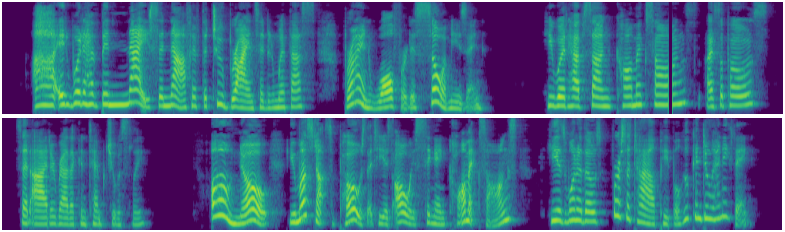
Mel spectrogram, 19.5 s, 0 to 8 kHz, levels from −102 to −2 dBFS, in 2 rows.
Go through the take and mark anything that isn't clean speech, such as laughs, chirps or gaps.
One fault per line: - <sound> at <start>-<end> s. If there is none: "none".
- dropout at 8.3-8.4 s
